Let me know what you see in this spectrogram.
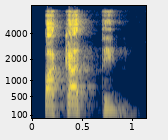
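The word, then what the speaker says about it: פְּקַדְתֶּם: vamos a ver que comienza con un sheva. Por lo tanto, se pronuncia. Cuando un sheva inicia en una palabra, debe pronunciarse según la regla. Así que esto debe pronunciarse como pakatten, pakatten. Lo mismo va a suceder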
